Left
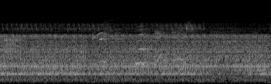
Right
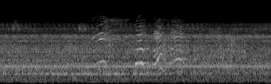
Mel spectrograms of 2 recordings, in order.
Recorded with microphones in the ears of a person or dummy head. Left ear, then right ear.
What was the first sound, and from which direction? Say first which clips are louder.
Laughter: right 5 dB; 30° right (ahead or behind).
